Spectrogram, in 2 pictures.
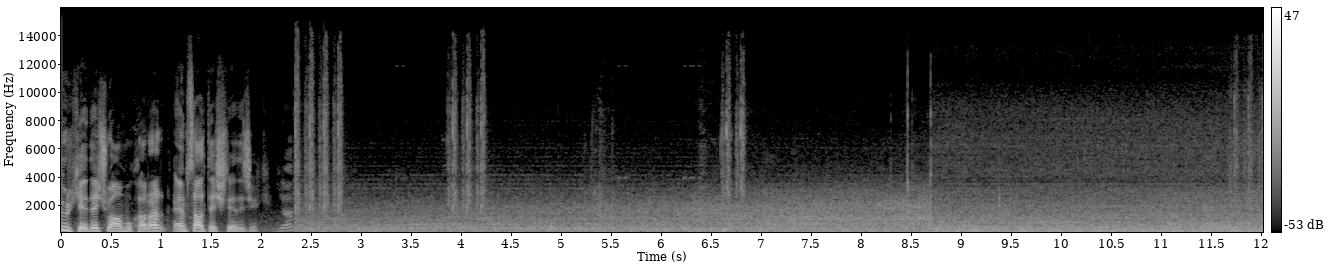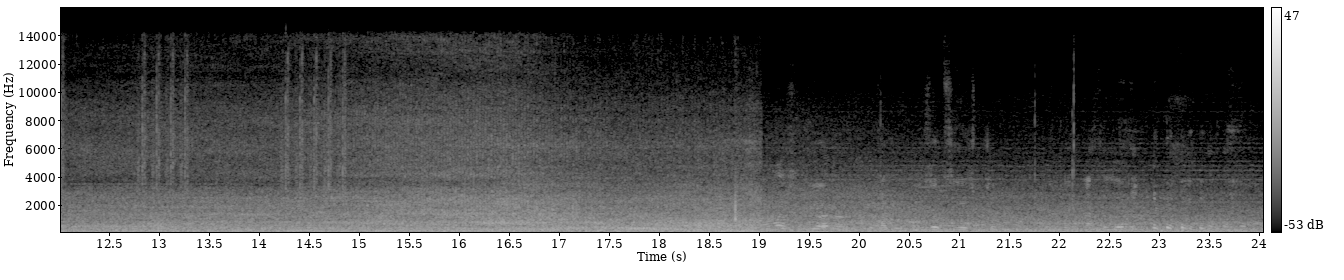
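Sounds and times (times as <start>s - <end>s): passing cars: 2.4s - 24.0s.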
